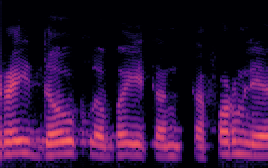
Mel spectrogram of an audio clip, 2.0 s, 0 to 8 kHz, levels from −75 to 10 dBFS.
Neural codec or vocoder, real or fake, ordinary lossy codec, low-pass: vocoder, 44.1 kHz, 128 mel bands every 256 samples, BigVGAN v2; fake; AAC, 48 kbps; 7.2 kHz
